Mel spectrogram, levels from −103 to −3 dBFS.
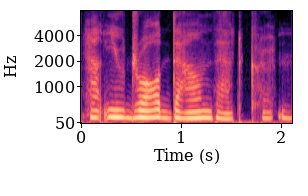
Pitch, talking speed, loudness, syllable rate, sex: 170 Hz, 170 wpm, -15 LUFS, 3.4 syllables/s, female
